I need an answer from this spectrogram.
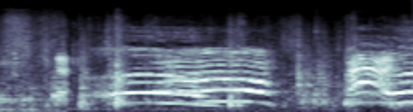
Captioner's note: monster grunts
